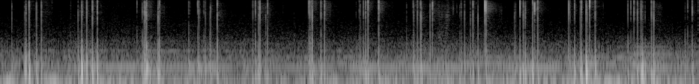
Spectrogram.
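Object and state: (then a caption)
Glass bottle full of bath salt. Long nails tap and scratch the shoulders and sides of a large bottle, apparently glass, full of pink bath salt. Quick, sharp, bright clicks with almost no ring mix with softer scratching strokes. The clicks come in an uneven stream over a faint low hum.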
